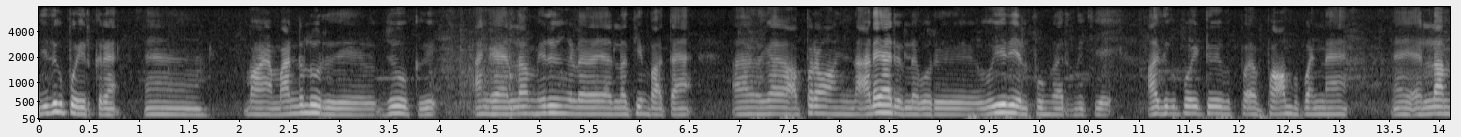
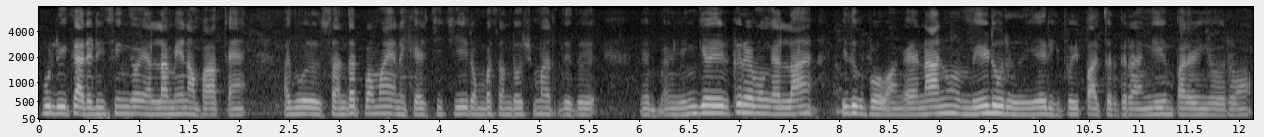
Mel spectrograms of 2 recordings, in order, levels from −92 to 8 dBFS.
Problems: background sounds at intervals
